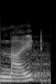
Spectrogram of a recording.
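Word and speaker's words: knight: Example के लिए आप देख पा रहे हो, पहला वर्ड है नाइट, यहाँ पे के है, के बाद एन आ गया है, उसके बाद हमारा आई वॉल्स आया है, तो यहाँ पे के हमारा क्या होगा? साइलेंट हो जाएगा।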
